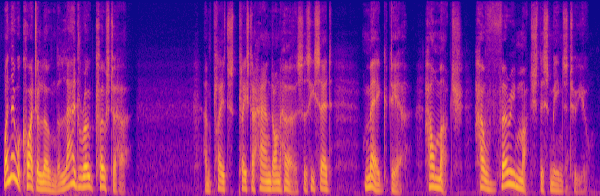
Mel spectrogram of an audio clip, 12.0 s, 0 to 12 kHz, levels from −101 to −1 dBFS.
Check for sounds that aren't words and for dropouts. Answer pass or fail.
pass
